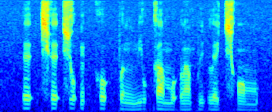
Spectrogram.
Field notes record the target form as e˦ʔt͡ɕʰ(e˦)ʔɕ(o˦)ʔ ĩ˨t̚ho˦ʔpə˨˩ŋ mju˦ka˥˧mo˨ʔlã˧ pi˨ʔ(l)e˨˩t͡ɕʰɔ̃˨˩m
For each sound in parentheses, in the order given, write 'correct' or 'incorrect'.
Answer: correct, correct, correct

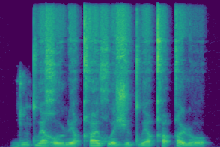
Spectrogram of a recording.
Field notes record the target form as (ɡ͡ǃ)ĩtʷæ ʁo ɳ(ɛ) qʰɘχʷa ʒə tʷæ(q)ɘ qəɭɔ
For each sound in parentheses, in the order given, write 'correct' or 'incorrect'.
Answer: incorrect: ɡ, correct, incorrect: qʰ

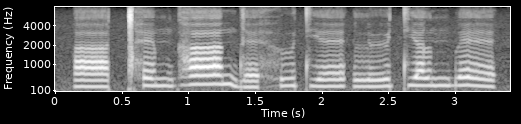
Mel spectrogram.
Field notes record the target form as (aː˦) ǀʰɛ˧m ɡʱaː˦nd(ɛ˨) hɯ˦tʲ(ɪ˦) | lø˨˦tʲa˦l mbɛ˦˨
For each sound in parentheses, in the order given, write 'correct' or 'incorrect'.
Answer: incorrect: aː˨, correct, incorrect: ɛ˦

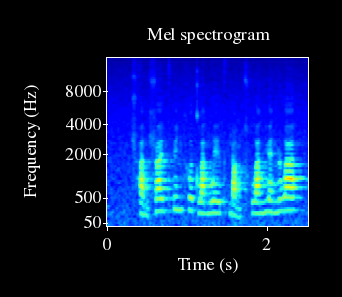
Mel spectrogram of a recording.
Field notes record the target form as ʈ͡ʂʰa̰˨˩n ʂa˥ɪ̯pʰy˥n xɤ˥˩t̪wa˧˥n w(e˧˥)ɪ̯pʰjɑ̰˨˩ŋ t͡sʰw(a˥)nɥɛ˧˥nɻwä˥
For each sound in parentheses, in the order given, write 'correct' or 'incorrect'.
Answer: correct, incorrect: a˧˥

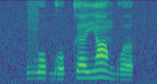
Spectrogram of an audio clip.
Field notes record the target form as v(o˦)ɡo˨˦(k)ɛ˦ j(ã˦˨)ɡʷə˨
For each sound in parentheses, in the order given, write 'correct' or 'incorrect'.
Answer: incorrect: o˧, correct, correct

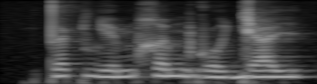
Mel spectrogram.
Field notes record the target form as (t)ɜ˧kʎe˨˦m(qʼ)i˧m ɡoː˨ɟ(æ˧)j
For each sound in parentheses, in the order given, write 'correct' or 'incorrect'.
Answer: correct, incorrect: χ, correct

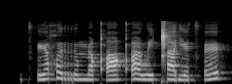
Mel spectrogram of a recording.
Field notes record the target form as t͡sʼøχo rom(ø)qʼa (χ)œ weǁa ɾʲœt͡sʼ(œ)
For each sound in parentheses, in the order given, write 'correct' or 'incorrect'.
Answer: correct, incorrect: qʼ, correct

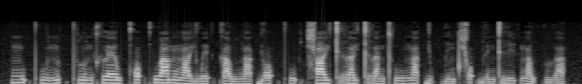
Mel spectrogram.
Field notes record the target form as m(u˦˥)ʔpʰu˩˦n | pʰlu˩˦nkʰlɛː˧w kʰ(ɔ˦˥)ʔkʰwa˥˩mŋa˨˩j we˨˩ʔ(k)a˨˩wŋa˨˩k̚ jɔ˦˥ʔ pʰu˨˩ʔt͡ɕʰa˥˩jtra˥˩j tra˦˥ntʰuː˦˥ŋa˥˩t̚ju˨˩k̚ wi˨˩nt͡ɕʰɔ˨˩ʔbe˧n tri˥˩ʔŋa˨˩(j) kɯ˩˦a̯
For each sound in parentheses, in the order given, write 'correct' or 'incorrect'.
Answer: correct, correct, correct, incorrect: w

